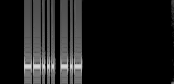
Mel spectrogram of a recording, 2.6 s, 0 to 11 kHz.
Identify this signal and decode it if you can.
Morse code, heard as a keyed tone, about 36 wpm, 700 Hz. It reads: 7K
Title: Single-Letter Single-Number 35wpm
